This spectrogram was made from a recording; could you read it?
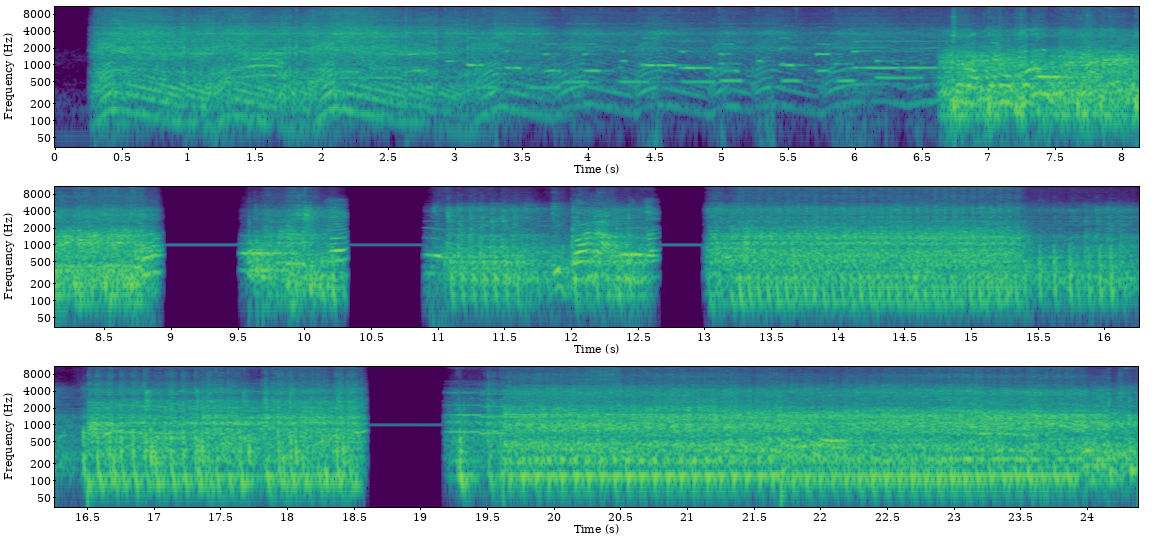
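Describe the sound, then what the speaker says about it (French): A chainsaw with no chain fitted revs loudly and harshly, rising and falling in pitch with brief cutoffs and silences between bursts, close to the listener. "il n'y a pas de chaîne sur la tronçonneuse"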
